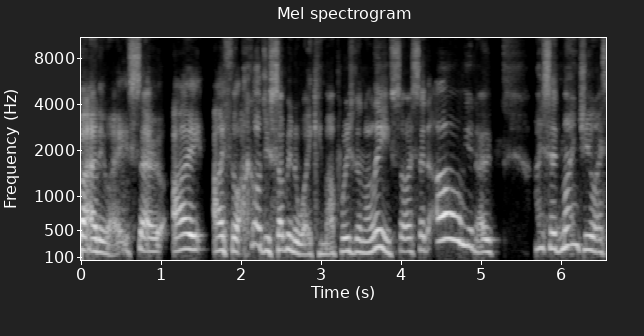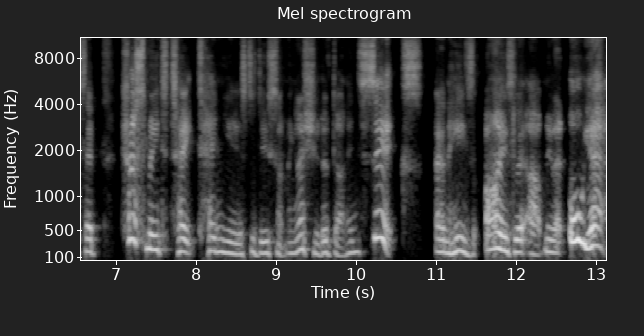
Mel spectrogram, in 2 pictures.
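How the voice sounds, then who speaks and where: Someone speaks at a moderate pace with an English accent. The recording is very clean, with a silent background. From England. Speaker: life coach and productivity author. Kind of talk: podcast interview, storytelling. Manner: animated, acts out dialogue.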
